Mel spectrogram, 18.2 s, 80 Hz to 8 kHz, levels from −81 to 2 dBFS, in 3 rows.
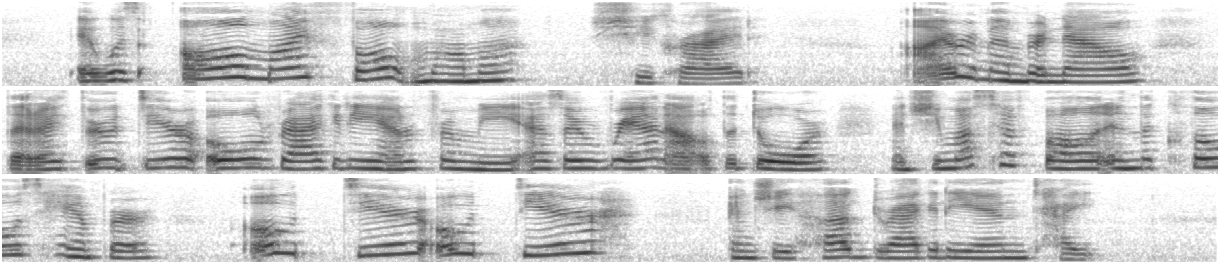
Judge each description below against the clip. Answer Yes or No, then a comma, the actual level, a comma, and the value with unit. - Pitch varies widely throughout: No, average, 4.3 semitones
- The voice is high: Yes, very high, 275 Hz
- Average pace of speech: Yes, average, 150 wpm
